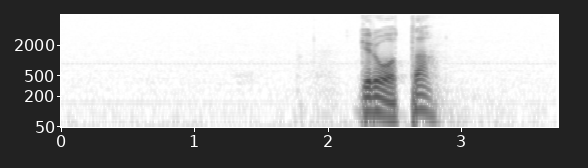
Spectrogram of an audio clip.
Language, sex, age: Swedish, male, 50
